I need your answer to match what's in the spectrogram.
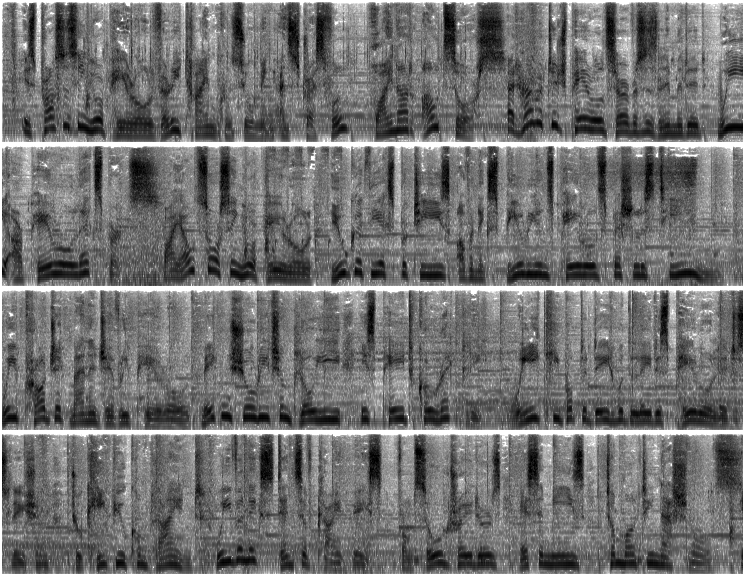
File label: Explainer demo; Hermitage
